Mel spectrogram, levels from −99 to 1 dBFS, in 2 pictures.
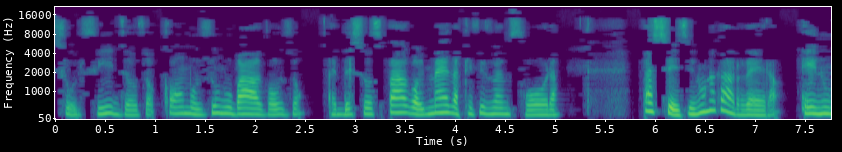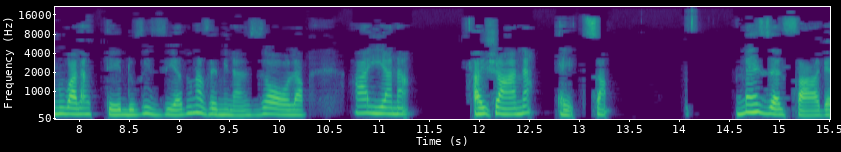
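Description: Throughout the speech, the sound rings and smears, with a washy hiss that swells and fades alongside the signal, most likely from WMA compression at a low bitrate around 32 kbps. A spectrogram would show blurred transients and gappy, zeroed weak components.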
